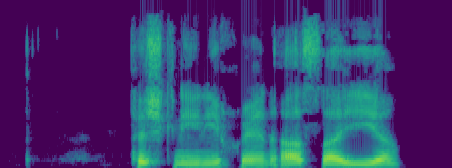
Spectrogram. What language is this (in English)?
Central Kurdish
